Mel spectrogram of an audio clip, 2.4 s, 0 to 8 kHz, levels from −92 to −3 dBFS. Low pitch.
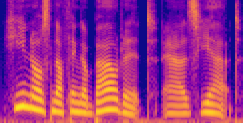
No: high, 190 Hz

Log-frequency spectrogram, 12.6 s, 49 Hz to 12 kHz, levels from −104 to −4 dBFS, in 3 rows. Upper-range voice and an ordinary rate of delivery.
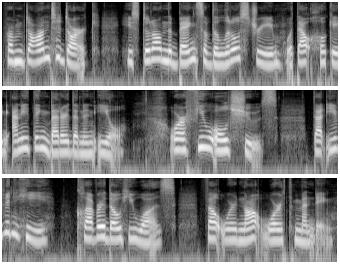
Yes: high, 230 Hz; average, 175 wpm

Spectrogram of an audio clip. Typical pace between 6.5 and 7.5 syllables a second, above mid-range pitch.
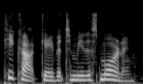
Yes: 6.9 syllables/s; high, 200 Hz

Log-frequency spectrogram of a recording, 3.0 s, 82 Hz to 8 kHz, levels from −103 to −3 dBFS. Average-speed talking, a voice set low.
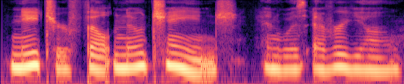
No: average, 160 wpm; high, 190 Hz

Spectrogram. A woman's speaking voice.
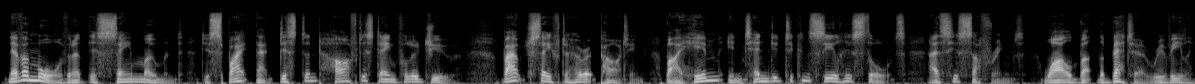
No: male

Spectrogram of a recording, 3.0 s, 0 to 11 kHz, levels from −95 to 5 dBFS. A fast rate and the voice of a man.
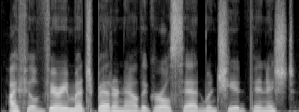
No: fast, 260 wpm; female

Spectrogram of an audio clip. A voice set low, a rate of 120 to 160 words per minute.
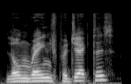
No: medium, 155 Hz; slow, 135 wpm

